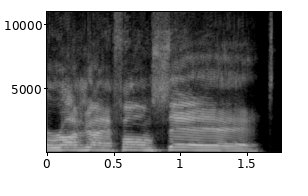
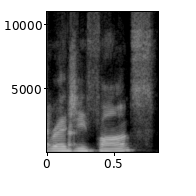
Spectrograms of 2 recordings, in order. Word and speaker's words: Reggie Fonts: We got the Raja Fonse. Fantastic, Reggie. By the way, Reggie from the Inland Empire. Reggie told me that his name is not pronounced in that French accent. It's Reggie Fonts, but he likes me saying it like that.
